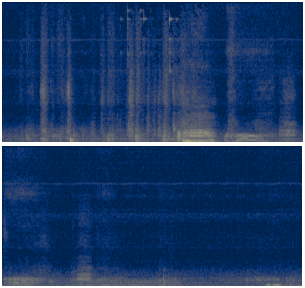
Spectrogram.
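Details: Breathing trouble in a sleeping Cavalier King Charles Spaniel, possibly sleep apnea: irregular raspy panting, then a loud honking snort around four seconds, followed by wavering, wheezy breaths that settle into quieter rasps.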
